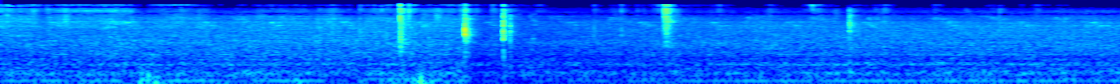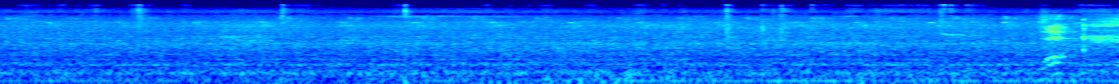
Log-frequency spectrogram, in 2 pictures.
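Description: Steady low background hum and rumble, with a few light taps or clicks between about four and seven seconds in.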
